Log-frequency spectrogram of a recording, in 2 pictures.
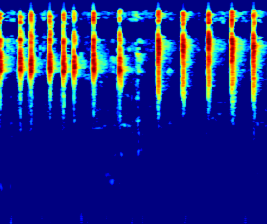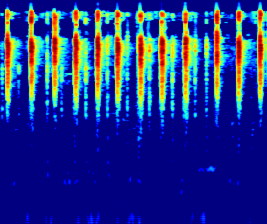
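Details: Long-tailed shrike giving a long, regular series of sharp, high, rasping chips, roughly two per second, with a faster cluster at the start.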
